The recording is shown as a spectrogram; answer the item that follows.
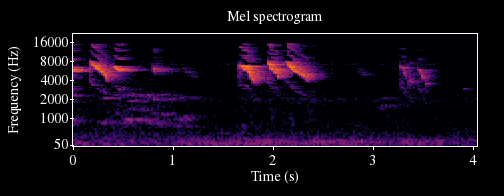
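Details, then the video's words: Flocking white-eyes played as lure therapy for a caged bird: high, thin downslurred chirps in short clusters of two or three notes, separated by pauses of about a second, with a faint low background hum. "TERAPI PANCINGAN BURUNG PLECI OMBYOKAN BIAR CEPAT NGALAS"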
